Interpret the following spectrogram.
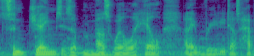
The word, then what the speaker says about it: Muswell Hill: Mossa or the mosella until the 1950s the town's name was often pronounced muzzle Hill in the 18th century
